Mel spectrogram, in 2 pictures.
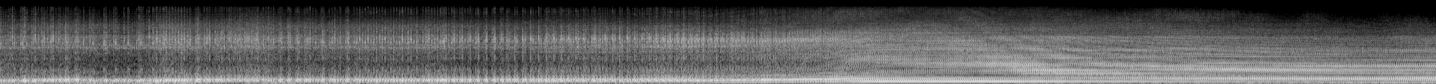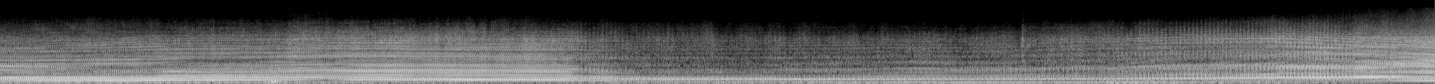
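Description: Saito FG-60R3 60cc three-cylinder gas radial engine of a large RC P-47 model running: a rough, lower note at first, then about eight seconds in the pitch jumps to a steady, higher drone as the model flies. The pitch sweeps down and up as it goes, drops lower about twenty seconds in and climbs again near the end.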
